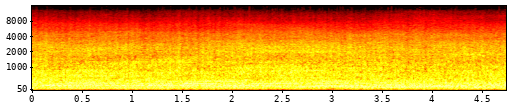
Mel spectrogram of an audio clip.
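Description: Vehicle engine running steadily at road speed, with a low hum under continuous road noise.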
